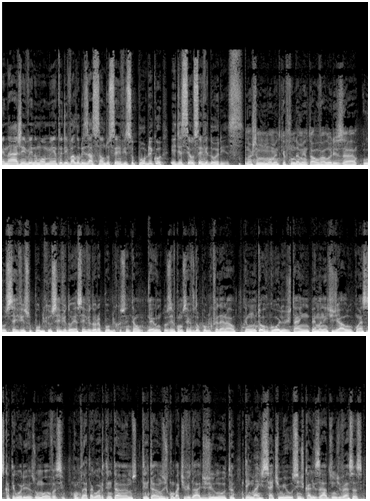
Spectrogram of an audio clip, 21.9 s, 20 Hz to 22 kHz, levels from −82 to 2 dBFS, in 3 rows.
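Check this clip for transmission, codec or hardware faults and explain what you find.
There's one fault: a gap between stream segments at 16.40 s. Two segments' time stamps don't quite meet, with segments running about 6 s, so the player fills an 11 ms hole with silence. You hear a brief hard-edged dropout, though no audio is actually lost.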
